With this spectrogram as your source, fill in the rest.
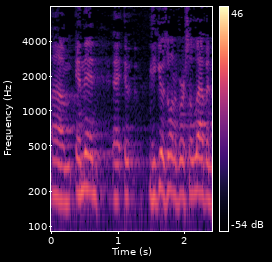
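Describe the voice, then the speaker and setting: An animated man talks with an American accent. Audible room echo is present. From Springfield, US. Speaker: pastor. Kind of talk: sermon.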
